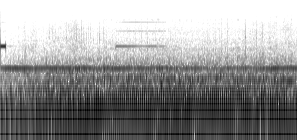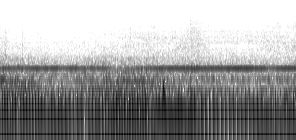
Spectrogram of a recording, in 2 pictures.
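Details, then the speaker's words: Can-Am Ryker: a steady, high-pitched fuel pump whine holds over the idling engine regardless of revs or fuel level and is getting louder; a known issue with no fix yet. "You can hear how loud that fuel pump is."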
